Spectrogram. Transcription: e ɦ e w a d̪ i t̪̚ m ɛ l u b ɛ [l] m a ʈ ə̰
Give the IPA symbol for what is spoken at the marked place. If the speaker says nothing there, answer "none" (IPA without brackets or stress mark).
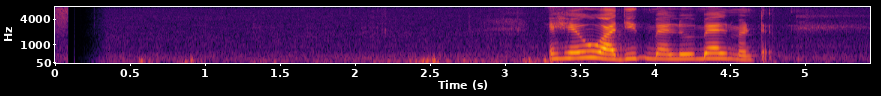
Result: l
